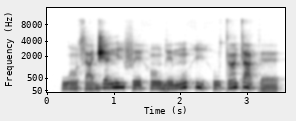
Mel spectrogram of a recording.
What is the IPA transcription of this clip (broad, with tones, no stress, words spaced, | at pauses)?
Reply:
wɔ̃˨sa˨d͡ʒɛ˧ ni˧fe˨ hɔ̃˨ɡ͡be˨mũ˨˦ hi˦˨ hu˨tã˨˦ta˦˨ kɛ˨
